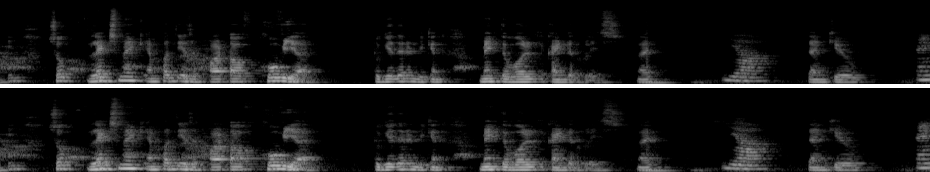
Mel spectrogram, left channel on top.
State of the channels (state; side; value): quieter; left; 3.1 dB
